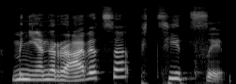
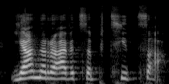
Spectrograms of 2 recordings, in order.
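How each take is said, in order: First: «Мне нравятся птицы» slow and careful, stress on мне; corrected version. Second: Louder, quoting «Я нравится птица» as the student said it; student's wrong version. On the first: Shown as a demonstration. Teacher models the correct sentence after the mistake. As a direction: model the fix slowly. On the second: Retold or imitated. Teacher quotes the student's wrong sentence. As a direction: read back the mistake. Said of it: "let's go back to our бедняжка".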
